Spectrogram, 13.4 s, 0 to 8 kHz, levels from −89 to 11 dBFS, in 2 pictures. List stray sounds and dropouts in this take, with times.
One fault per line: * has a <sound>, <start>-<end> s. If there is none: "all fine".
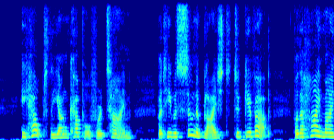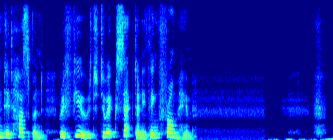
all fine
